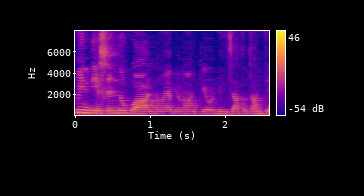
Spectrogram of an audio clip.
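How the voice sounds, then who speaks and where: A woman speaks at a fairly quick pace with fairly even intonation. Noticeable background noise and audible room echo fill the recording. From United States. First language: English (speaking Italian). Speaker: startup co-founder. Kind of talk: interview.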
